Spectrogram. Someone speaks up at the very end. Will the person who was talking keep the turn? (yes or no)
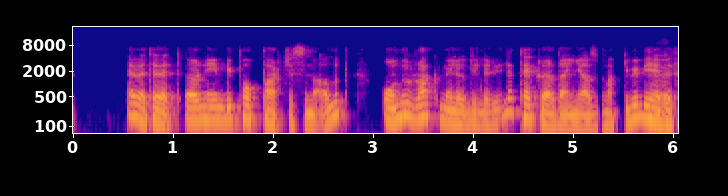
no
